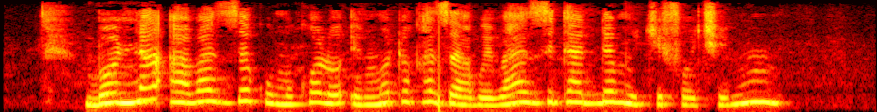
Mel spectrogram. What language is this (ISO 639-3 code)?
lug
